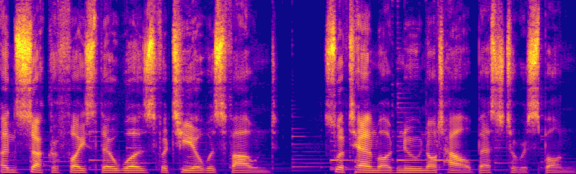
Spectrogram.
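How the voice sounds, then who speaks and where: Faint music plays in the background. A man uses a put-on character voice at a fairly slow pace. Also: medium pitch for a man. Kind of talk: epic verse narration. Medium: read story.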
